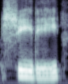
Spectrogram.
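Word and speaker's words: síd: What I pronounce as sheedy is spelled S-I-D-H-E, and sheed is S-I-D.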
